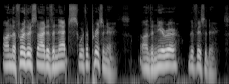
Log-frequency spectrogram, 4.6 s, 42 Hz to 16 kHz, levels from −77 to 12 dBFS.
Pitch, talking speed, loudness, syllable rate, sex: 145 Hz, 195 wpm, -17 LUFS, 5.6 syllables/s, male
